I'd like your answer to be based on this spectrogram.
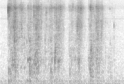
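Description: A plastic bottle of clear TheraBreath oral rinse is shaken, giving five quick bursts of liquid sloshing with a bright, hissy splash. The liquid now sloshes freely. When the bottle first arrived in winter, the frozen contents rattled like sand, then melted the next day at room temperature.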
